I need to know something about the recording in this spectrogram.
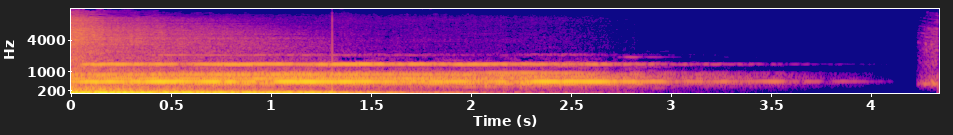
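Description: Logo sound effect: a hit at the start, then a ringing tone over a low rumble that fades away within about three seconds, leaving silence.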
